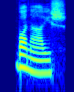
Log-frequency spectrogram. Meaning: banal
- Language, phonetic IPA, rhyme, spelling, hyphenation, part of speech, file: Hungarian, [ˈbɒnaːliʃ], -iʃ, banális, ba‧ná‧lis, adjective, Hu-banális.ogg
